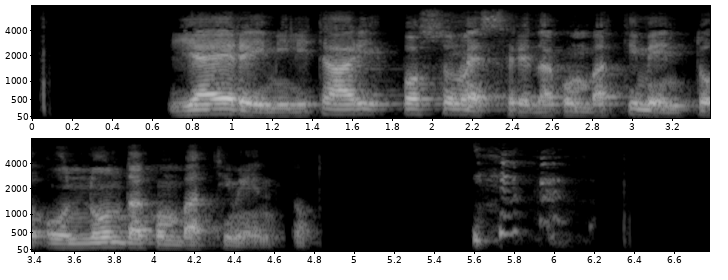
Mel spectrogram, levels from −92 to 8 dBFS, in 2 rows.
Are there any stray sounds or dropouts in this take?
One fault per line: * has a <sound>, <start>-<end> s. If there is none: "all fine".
* has a laugh, 5.6-6.2 s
